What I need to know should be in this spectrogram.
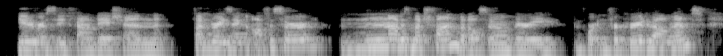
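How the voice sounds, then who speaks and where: A woman with a Texan accent and ordinary pitch variation. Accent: Texan American. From Texas. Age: 30s. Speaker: conservation communications writer. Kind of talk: presentation.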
